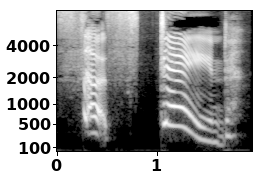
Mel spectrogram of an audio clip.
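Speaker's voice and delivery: dripping with sass, high-pitched attitude. Showing how a judge's word becomes a catchphrase, said sassy. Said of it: "if you say it with enough sass".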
